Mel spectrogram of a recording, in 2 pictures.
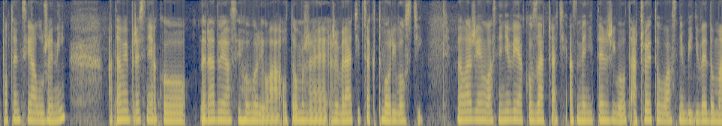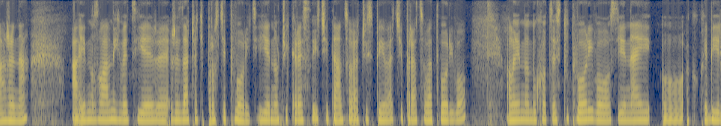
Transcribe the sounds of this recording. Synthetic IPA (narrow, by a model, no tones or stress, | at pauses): pɔt̪ɛnt͡siaːluʒɛni | ʔat̪amjɛpɾɛsɲɛa̰kɔ | ɾad̪ɔjasiɦɔʋɔɾḭla̰ɔ̰t̪ɔ̰mʒɛ̰ʒɛʋɾaːcicsakt̪ʋɔɾiʋɔsciʋɛʎaʒɪɛnʋlasɲɛɲɛʋɪɛakɔzat͡ʃa̰cazmɛɲict̪ɛnʒiʋɔt̪a̰t͡ʃɔjɛt̪ɔʋlasɲɛbiɟʋɛd̪ɔmaːʒɛna | ʔa̰jɛd̪nɔzɦlaʊniɣʋɛt͡siːjɛʒɛʒɛzat͡ʃacpɾɔscɛt̪ʋɔɾicjɛd̪nɔt͡ʃikɾɛslḭct͡ʃit̪ant͡sɔʋa̰c̚t͡ʃispɪɛʋact͡ʃipɾat͡sɔʋact̪ːʋɔɾiʋɔʔa̰lɛjɛd̪nɔd̪uxɔt͡sɛst̪uːt̪ʋɔɾiʋɔzɟjɛnaj | akɔ̥kɛbi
